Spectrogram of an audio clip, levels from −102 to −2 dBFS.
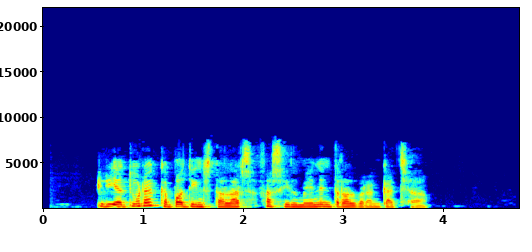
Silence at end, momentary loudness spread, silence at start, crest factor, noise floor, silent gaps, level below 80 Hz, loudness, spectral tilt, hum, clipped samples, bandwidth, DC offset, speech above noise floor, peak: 0.95 s; 12 LU; 0.55 s; 18 dB; -82 dBFS; none; -60 dBFS; -17 LUFS; -6.5 dB/octave; none; under 0.1%; 7.4 kHz; under 0.1%; 65 dB; -2 dBFS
